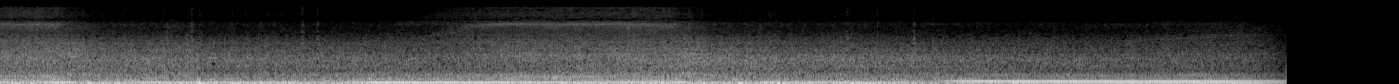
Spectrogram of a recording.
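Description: A car engine hums steadily as a car drives closer along a road.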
